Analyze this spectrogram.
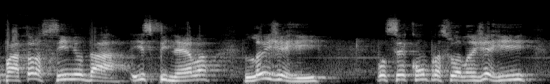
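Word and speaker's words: Spinella: Espinela. S mudo P-I-N-E-L-L-A. Espinela Oficial. Lingerie de luxo.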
